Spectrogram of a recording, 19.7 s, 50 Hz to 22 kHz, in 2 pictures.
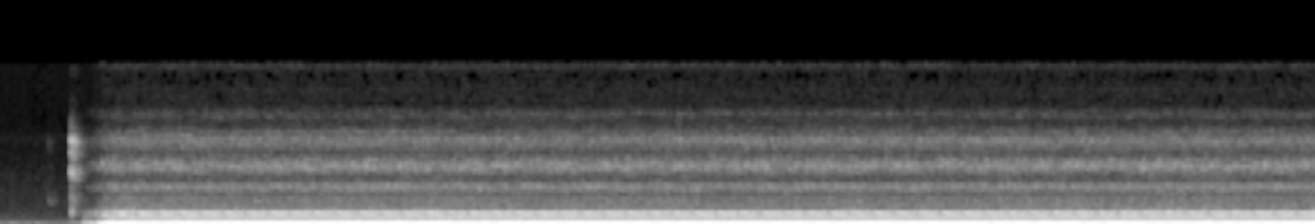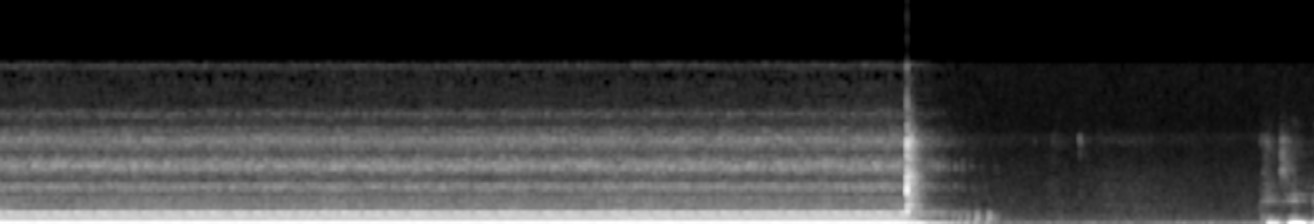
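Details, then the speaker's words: Breath-actuated nebulizer compressor switched on to start a medication treatment: steady loud buzzing hum running about 16 seconds, then switching off. "now you're ready to take your treatment turning your nebulizer on and place your lips tightly around the mouthpiece of a nebulizer making sure not to block this exhalation valve"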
